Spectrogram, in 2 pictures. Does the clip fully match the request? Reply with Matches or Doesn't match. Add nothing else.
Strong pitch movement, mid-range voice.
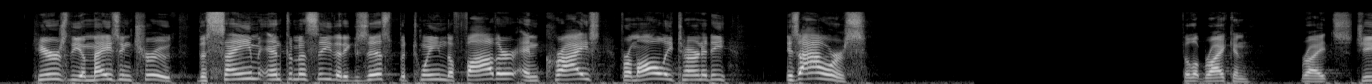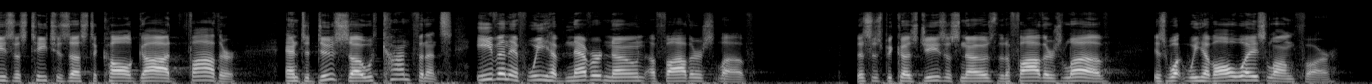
Matches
